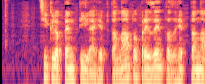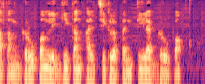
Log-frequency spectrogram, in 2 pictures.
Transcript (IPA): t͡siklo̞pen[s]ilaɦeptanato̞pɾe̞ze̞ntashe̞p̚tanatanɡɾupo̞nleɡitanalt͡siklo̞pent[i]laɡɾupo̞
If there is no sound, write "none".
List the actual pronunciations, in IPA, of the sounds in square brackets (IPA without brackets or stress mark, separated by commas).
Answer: t, i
